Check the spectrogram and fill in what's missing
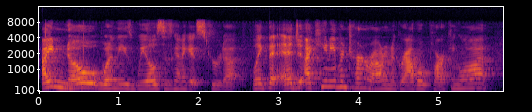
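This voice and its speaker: A woman's voice: on the low side, fairly quick, reverberant, muffled recording. A woman with a trace of a Boston accent hosting a live Q&A, chatting casually and trailing off often as she answers viewer questions. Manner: rambling and unsure, often trailing off.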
